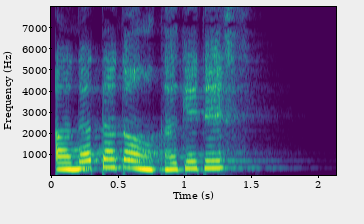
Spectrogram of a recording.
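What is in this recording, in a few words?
level up, Japanese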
